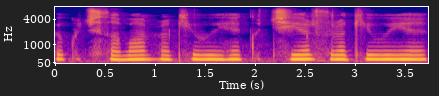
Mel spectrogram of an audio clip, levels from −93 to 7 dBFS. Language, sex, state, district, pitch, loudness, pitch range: Hindi, female, Bihar, Patna, 225 Hz, -12 LUFS, 220-225 Hz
